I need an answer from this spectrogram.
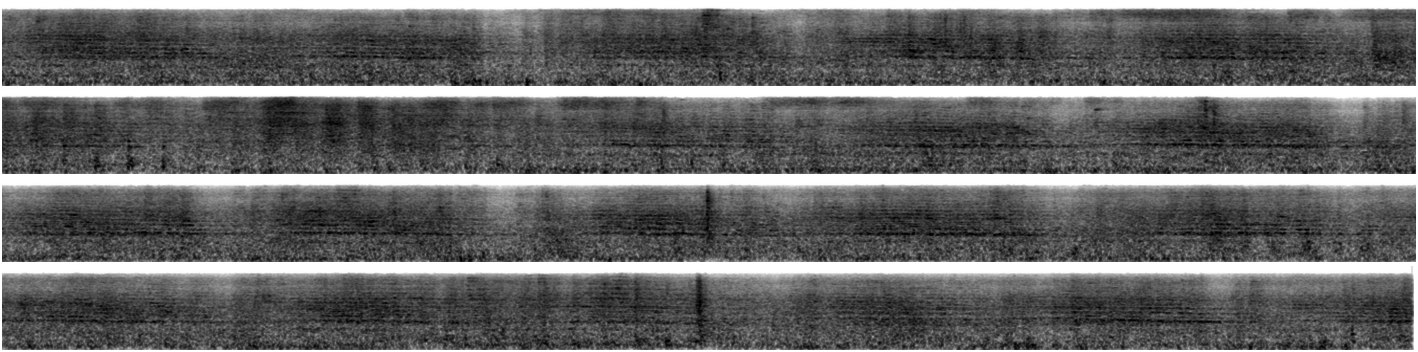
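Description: Railway wagons rolling past a trackside microphone, their wheels clattering over the rail joints in a steady rhythm of about one beat a second, over a continuous rumble. A high, wavering ringing from the wheels runs through it.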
